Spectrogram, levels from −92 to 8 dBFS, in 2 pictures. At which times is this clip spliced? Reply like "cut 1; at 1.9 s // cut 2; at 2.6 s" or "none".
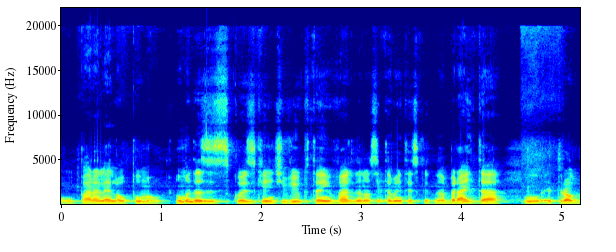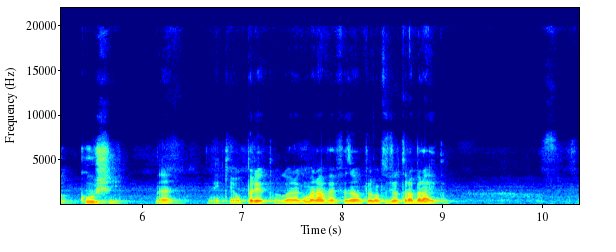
cut 1; at 1.1 s // cut 2; at 3.2 s // cut 3; at 4.6 s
